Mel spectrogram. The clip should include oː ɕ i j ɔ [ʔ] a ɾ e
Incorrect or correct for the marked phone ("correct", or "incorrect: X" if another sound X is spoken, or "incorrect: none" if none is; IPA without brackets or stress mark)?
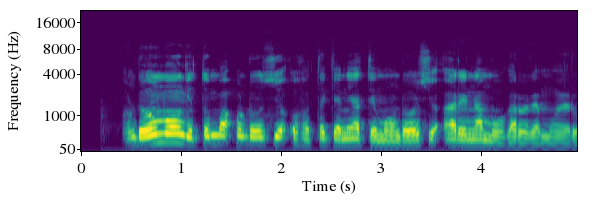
correct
